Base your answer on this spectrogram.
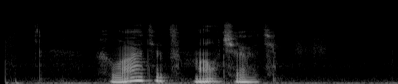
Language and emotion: Russian, sad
